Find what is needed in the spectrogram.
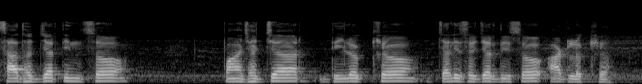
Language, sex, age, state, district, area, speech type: Odia, male, 30-45, Odisha, Balangir, urban, spontaneous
